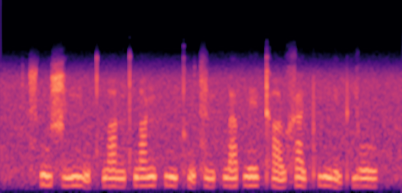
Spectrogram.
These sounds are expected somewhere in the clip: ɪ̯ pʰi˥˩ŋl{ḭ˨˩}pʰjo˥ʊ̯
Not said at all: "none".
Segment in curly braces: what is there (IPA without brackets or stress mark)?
ḭ˨˩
